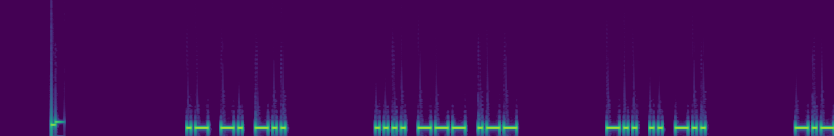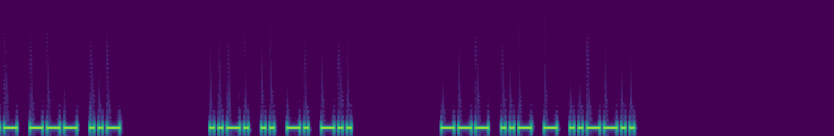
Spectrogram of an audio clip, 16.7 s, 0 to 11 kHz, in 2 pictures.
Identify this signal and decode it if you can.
Morse code, heard as a keyed tone, about 28 wpm, 700 Hz. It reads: AND HOW DID YOU FIND OUT?
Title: 3x Word-Spacing - Sentences from Top 100 Words - 28wpm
